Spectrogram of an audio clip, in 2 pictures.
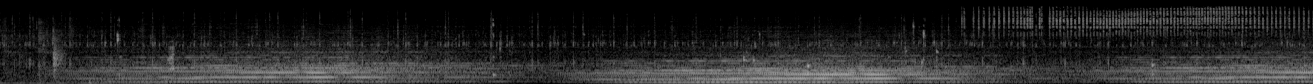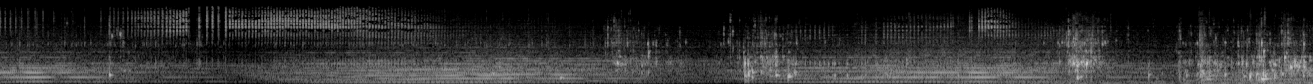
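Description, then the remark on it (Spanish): Deep underwater ambience for a sperm whale diving down toward the ocean floor: low droning tones swell and fade in slow waves, with bursts of rushing, bubbling water and scattered faint clicks. No voices. “Vamos a seguir a un cachalote en su descenso a las profundidades.”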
